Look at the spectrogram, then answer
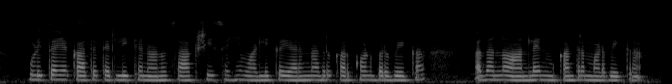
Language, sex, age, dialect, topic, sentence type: Kannada, female, 18-24, Northeastern, banking, question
